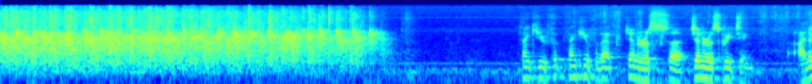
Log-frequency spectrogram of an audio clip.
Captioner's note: applause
